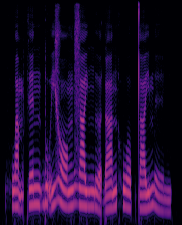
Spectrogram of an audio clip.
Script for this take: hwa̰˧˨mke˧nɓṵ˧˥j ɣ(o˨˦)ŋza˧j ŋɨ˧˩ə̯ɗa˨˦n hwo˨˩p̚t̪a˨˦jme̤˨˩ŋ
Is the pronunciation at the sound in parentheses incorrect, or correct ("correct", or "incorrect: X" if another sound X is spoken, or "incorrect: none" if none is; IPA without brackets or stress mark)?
incorrect: ɔ˨˦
